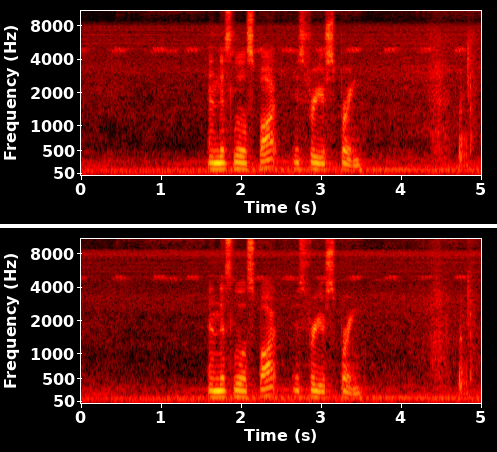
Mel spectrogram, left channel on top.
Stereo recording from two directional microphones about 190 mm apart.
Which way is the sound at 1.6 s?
25° left (ahead or behind).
